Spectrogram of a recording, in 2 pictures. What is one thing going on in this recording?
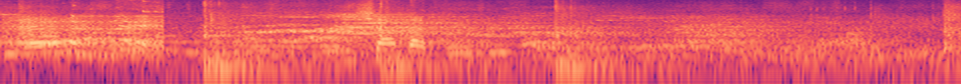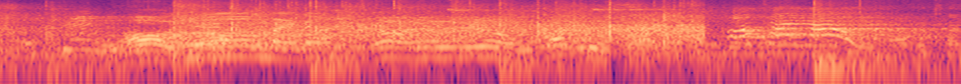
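A basketball bounces with dull thuds on a hard floor.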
